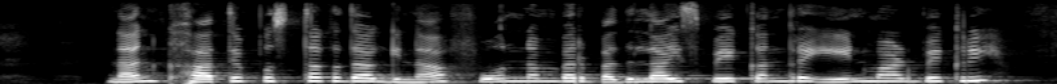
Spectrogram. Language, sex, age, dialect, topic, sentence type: Kannada, female, 18-24, Dharwad Kannada, banking, question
